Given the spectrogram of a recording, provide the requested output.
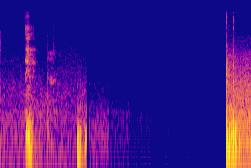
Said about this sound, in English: Pardon the dead air, had to cough.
